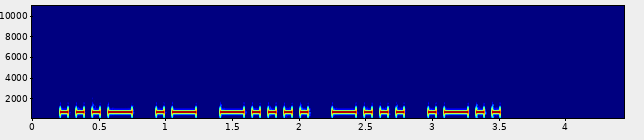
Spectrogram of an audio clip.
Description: Morse code, heard as a keyed tone, about 20 wpm, 700 Hz. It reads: VA6BL
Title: DXCC-100 Call Signs - 5 Characters - 20wpm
